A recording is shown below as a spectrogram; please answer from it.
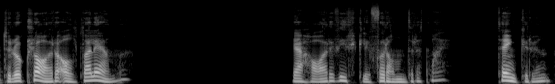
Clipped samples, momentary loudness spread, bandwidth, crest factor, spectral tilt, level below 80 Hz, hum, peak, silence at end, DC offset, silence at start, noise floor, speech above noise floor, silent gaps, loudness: under 0.1%; 17 LU; 16.5 kHz; 22 dB; -6.5 dB/octave; -64 dBFS; none; -2 dBFS; 0.05 s; under 0.1%; 0.05 s; under -90 dBFS; over 66 dB; none; -24 LUFS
